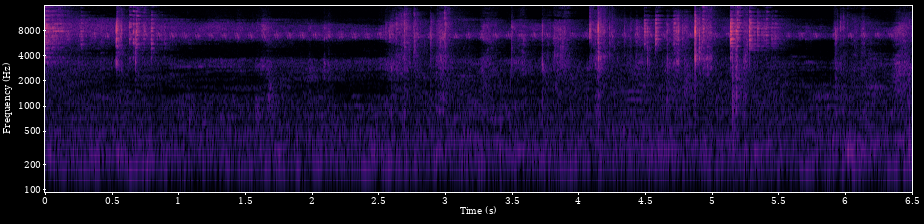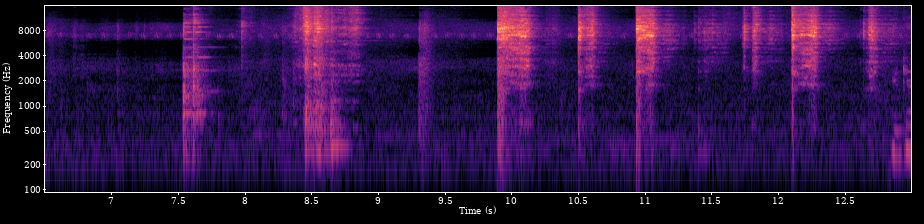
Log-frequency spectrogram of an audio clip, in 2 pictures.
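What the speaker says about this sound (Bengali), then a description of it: "জিরে, মৌরি আর গোলমরিচটা আমি ড্রাই রোস্ট করে নেব।" A metal utensil stirs cumin, fennel and black pepper as they dry roast in a pan. It makes scattered light clinks and scrapes at first, then sharper, louder clatters come in quick bursts toward the end, with no voices.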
